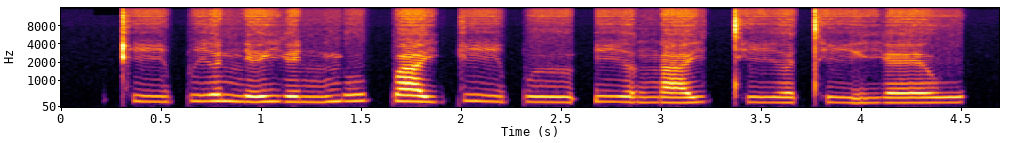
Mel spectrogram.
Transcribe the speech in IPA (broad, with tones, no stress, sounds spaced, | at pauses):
kʰ i˧˩ p i˧˥ ə̯ n e˩˧ j e˩ n m u˧˥ p a˥˨ j k iː˥˨ p ɯː˩ ʔ i˧˩ ə̯ ŋ a˩˧ j t̪ʰ i˩ ə̯ t̪ʰ i˧˩ j ɛː˧˥ w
